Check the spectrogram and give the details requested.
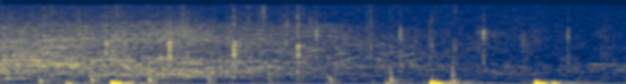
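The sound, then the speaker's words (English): An audience claps in a dense, steady patter that fills the whole clip, with a few louder thumps standing out now and then and a faint murmur of voices underneath. “You can clap better than that.”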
